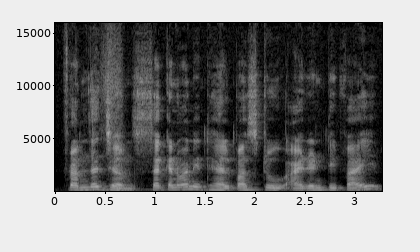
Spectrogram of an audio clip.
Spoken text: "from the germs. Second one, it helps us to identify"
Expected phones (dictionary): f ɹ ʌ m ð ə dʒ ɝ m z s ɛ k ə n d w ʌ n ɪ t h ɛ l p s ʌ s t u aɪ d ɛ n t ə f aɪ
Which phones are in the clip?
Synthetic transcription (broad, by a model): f ɹ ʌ m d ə dʒ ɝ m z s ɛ k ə n d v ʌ n ɪ t h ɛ l p ʌ s t u aɪ d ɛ n t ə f aɪ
